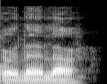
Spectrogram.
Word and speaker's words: Cucurella: Cucurella. Now, Cucurella's all right. Yeah. Rhymes with Estrella. Eats paella.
